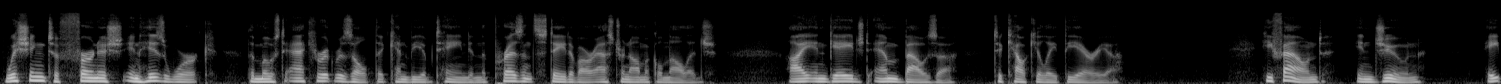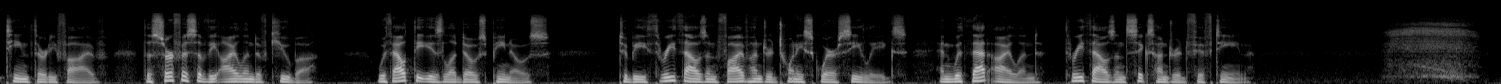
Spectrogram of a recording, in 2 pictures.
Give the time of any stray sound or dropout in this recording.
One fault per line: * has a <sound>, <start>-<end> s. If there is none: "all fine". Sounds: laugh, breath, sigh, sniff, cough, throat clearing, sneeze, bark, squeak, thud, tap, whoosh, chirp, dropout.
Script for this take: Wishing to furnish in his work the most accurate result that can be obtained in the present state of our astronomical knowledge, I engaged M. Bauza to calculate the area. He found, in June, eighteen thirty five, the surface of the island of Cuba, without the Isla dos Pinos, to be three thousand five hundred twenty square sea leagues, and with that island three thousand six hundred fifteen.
* has a sniff, 28.8-29.8 s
